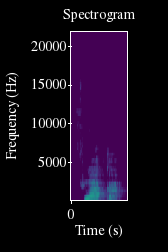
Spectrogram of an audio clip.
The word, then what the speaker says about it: flakka: effect similar to amphetamine flaca is pronounced using the soft a vowel sound as in the Spanish word flaca referring to a thin woman a stimulated metabolism would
